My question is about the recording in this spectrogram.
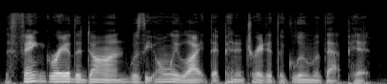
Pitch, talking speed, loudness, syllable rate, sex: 105 Hz, 265 wpm, -20 LUFS, 5.8 syllables/s, male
